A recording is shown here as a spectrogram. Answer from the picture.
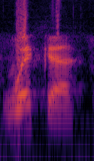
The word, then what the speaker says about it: Wicca: The word Wicca in modern English, they believe it comes from the Old English term that's pronounced Wicca, which was a reference to a male witch,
